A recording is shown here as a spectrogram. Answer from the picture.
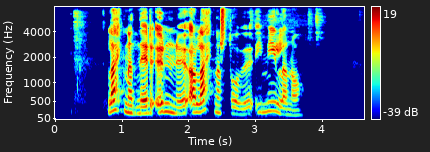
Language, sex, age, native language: Icelandic, female, 50-59, Icelandic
